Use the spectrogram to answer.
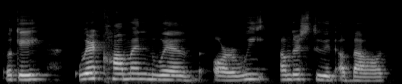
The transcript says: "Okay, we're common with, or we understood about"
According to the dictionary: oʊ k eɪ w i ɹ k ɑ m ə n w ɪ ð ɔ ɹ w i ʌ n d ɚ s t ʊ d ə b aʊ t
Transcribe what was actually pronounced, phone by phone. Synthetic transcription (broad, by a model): oʊ k eɪ w i ɹ k ɑ m ə n w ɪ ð ɔ ɹ w i ʌ n d ɚ s t ʊ d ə b aʊ t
